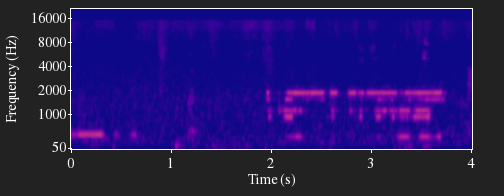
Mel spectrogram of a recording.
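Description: Electronic telephone call tones beep in short repeated bursts during a phone call, faint and intermittent with muffled background noise.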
